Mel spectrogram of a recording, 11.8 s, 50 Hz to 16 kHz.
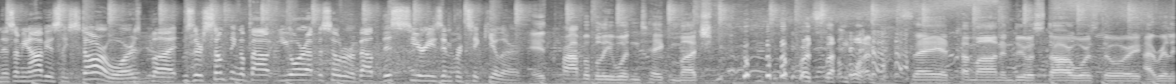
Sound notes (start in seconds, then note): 6.7 chuckling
